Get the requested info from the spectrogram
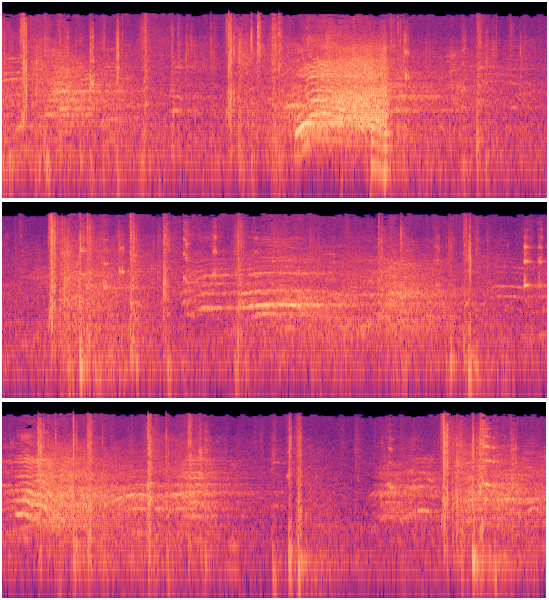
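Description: A badminton doubles rally: rackets crack against the shuttlecock again and again at an uneven pace, with short high squeaks from the players' shoes on the court. The loudest squeak comes about three seconds in.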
